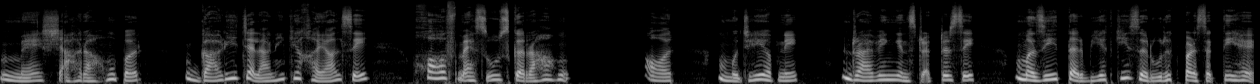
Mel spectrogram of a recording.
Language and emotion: Urdu, fearful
